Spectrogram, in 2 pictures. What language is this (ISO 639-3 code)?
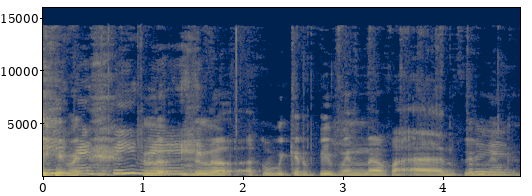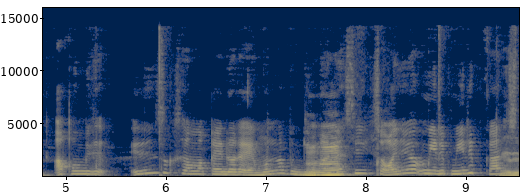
ind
